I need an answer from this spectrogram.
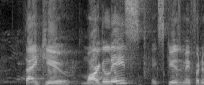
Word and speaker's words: Marguilies: further ado let's bring up the lovely morgyles thank you margulis excuse me for the mispronouncing pronunciation mrs and margulies hello ma'am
